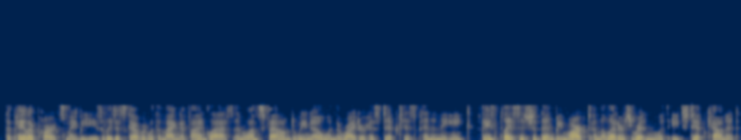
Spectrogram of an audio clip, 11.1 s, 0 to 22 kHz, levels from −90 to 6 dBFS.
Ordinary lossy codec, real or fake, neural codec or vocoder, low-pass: MP3, 32 kbps; fake; codec, 16 kHz, 8 kbps, FunCodec, trained on LibriTTS, 25 frames a second; 5.4 kHz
